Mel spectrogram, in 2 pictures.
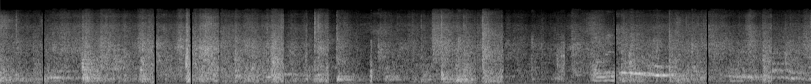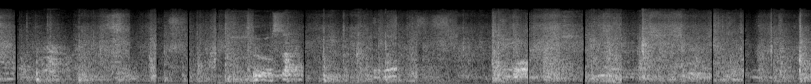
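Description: Boxing gloves thud against each other and against pads in quick, uneven blows.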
